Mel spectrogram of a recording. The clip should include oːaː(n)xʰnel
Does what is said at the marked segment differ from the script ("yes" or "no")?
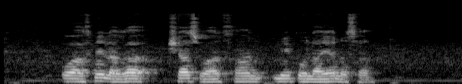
yes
